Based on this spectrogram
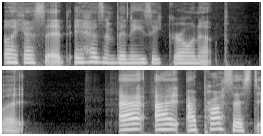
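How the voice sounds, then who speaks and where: Soft-spoken at a moderate pace, the voice takes long, frequent pauses, recorded very cleanly with a silent background and a dry, close sound with no echo. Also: woman. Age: 20s. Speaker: host's wife, guest. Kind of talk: casual chat. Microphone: microphone processed to pick up quiet voice.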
